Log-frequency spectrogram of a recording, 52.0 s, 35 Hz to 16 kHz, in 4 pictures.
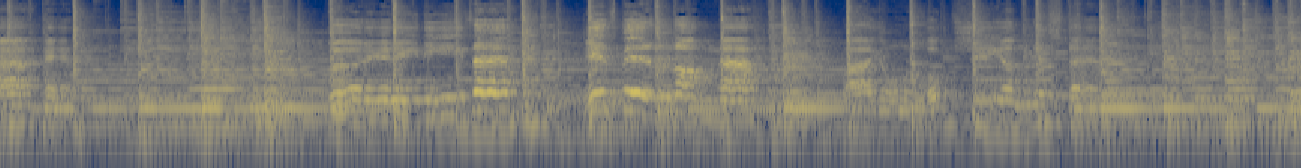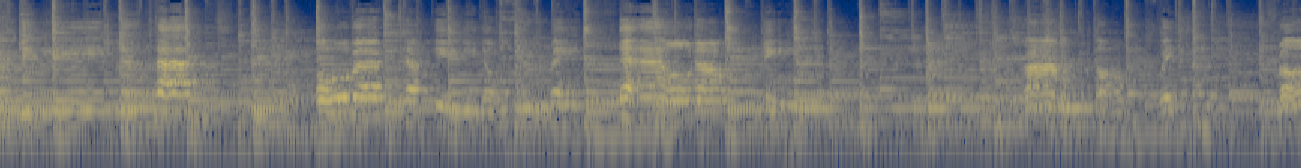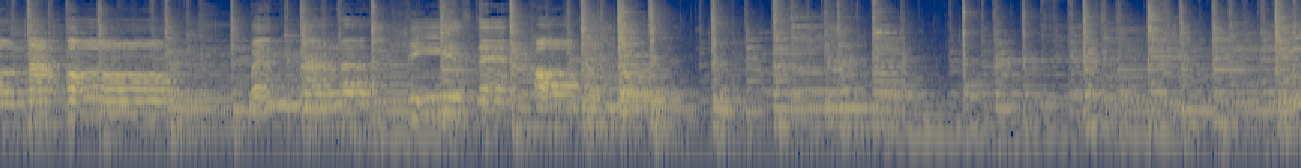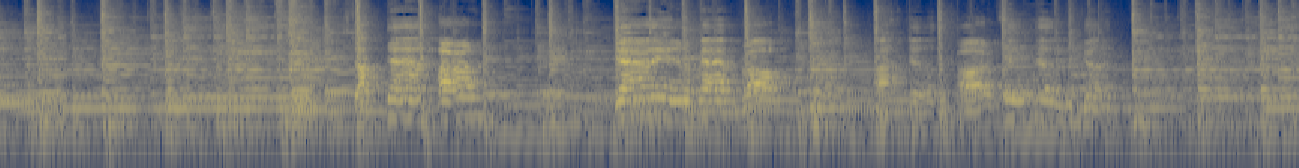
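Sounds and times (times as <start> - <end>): man singing: 0.0 - 1.6, 2.6 - 11.9, 12.6 - 21.5, 22.9 - 33.0, 41.9 - 50.7
acoustic guitar strumming: 0.0 - 52.0.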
